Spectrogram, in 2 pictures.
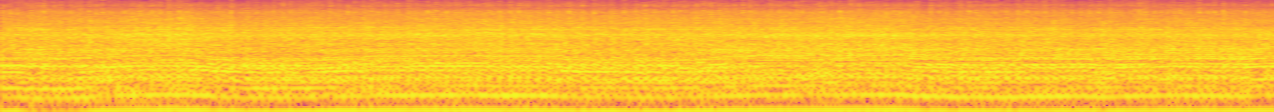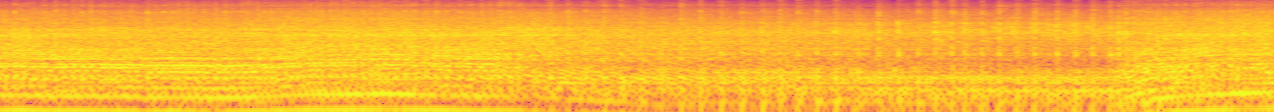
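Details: Mantis two-stroke rototiller, hard to start, brittle fuel line and wet plug: engine buzzes unevenly, sags and drops pitch then picks up, struggling to hold speed; rough running from dirty, misadjusted carburettor, fixed by carb clean, new fuel line, plug, hi/low idle screw adjustment.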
